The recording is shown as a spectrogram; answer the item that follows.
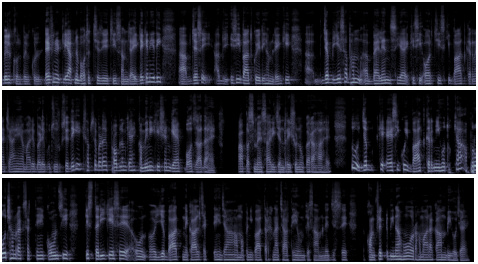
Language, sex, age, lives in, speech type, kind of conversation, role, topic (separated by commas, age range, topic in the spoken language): Hindi, male, 25-29, India, conversation, podcast, host, Jab cultural expectations aur modern life takra jaaye, to tum kya karte ho?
